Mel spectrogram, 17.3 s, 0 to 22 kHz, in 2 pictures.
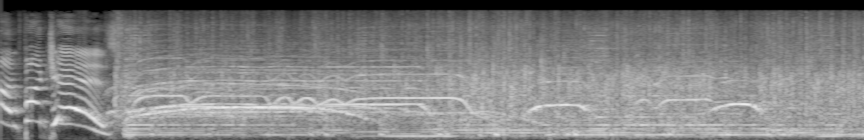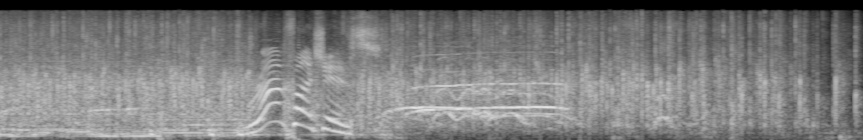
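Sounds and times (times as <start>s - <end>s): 
speech: 0.9s - 1.6s, 11.7s - 12.6s
crowd whooping and cheering: 1.0s - 11.1s, 12.4s - 15.7s
sustained applause: 1.1s - 17.2s.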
